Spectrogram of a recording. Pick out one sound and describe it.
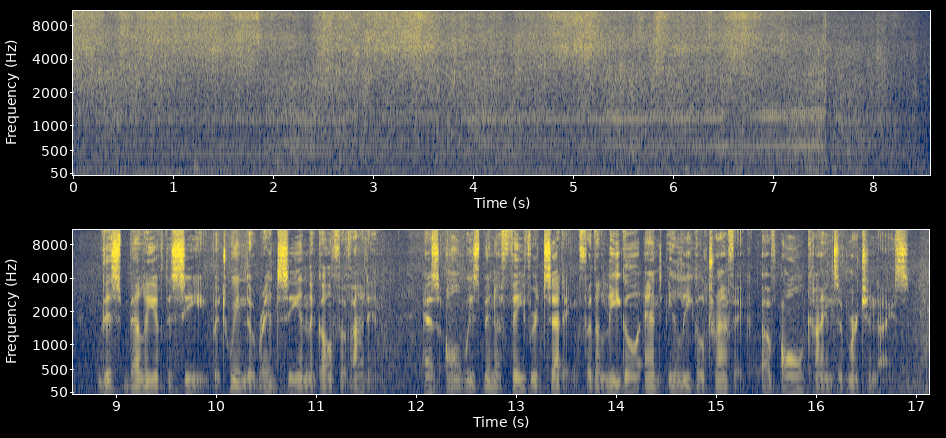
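Waves splash against a moving boat.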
